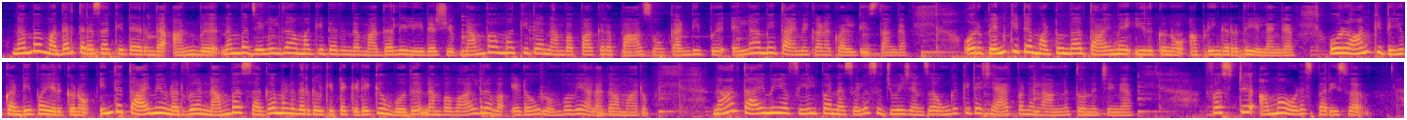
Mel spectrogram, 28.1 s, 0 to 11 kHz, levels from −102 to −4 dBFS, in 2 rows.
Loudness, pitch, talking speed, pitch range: -22 LUFS, 230 Hz, 135 wpm, 205-285 Hz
